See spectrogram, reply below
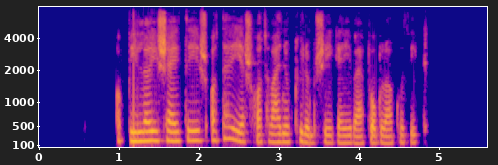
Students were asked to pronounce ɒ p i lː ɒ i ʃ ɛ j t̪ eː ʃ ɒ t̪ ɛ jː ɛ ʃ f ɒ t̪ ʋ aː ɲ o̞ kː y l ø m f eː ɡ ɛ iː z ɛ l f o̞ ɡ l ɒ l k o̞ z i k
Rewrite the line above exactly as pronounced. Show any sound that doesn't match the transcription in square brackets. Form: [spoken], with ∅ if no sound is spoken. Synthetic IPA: ɒ p i lː ɒ i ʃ ɛ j t̪ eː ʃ ɒ t̪ ɛ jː ɛ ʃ [h] ɒ t̪ ʋ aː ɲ o̞ kː y l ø m [ʃ] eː ɡ ɛ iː [v] ɛ l f o̞ ɡ l ɒ l k o̞ z i k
